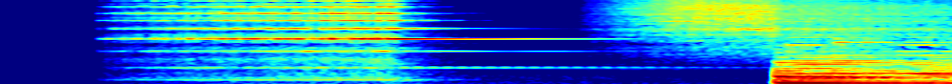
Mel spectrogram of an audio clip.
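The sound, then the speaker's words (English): A bright, high-pitched bell rings steadily for about two seconds with shimmering overtones, then fades into a loud hiss and a low, droning rumble. “Well, you heard the bell.”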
